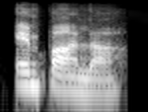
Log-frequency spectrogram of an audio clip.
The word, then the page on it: impala: Indian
